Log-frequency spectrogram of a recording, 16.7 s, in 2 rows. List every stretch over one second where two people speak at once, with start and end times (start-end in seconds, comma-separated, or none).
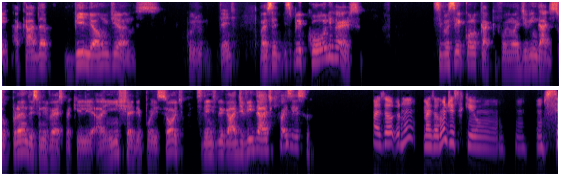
none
